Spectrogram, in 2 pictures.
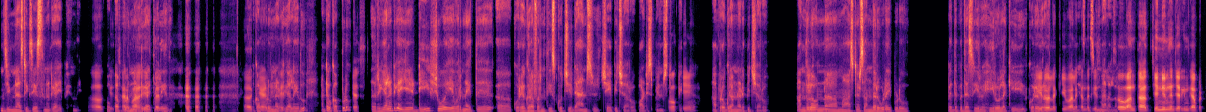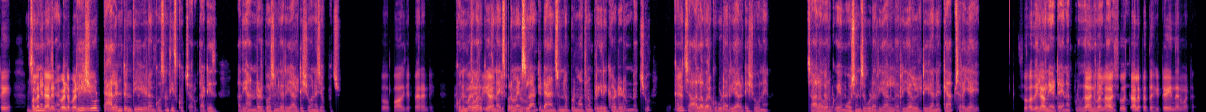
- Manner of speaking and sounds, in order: in English: "జిమ్నాస్టిక్స్"; chuckle; tapping; in English: "యెస్"; in English: "రియాలిటీ‌గా"; in English: "షో"; in English: "కొరియోగ్రాఫర్‌ని"; in English: "డాన్స్"; in English: "పార్టిసిపెంట్స్"; in English: "ప్రోగ్రామ్"; in English: "కొరియోగ్రాఫర్"; in English: "సో"; in English: "జెన్యూన్‌గా"; in English: "జెన్యూన్‌గా"; in English: "టాలెంట్"; in English: "షో టాలెంట్‌ని"; in English: "యెస్. యెస్"; in English: "దటీస్"; in English: "హండ్రెడ్ పర్సెంట్‌గా రియాలిటీ షో"; other background noise; in English: "ఎక్స్పెరిమెంట్స్"; in English: "రియాలిటీ"; in English: "డాన్స్"; in English: "ప్రి రికార్డెడ్"; in English: "యెస్. యెస్"; in English: "రియాలిటీ షో‌నే"; in English: "ఎమోషన్స్"; in English: "రియల్ రియాలిటీ‌గానే క్యాప్చర్"; in English: "ఎలిమినేట్"; in English: "సో"; in English: "ఎలిమినేట్"; in English: "షో"; in English: "హిట్"
- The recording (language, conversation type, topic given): Telugu, podcast, రియాలిటీ షోలు నిజంగానే నిజమేనా?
